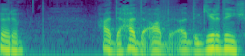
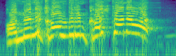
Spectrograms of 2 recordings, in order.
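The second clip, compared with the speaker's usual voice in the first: loud, much higher furious scream; enraged shout; 15 dB louder, slower than usual. Real, not acted. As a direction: scream at the screen. Yine mayın patlıyor. (öfkeyle çığlık atarak)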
